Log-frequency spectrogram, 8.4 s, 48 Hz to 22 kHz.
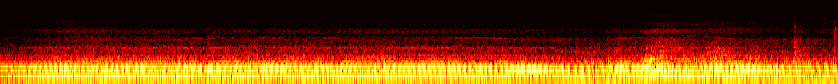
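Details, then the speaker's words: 1982 Suzuki GS750T inline four, cold start on choke with low battery; low, slightly uneven idle with odd flutter, very cold-blooded, won't run right until hot, later sounds lean; rough running when cold. "I'm going to leave it joke on a little bit till it warms up it is kind of a it's very cold blooded like it doesn't run right until it's"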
